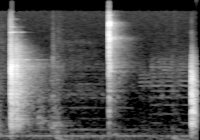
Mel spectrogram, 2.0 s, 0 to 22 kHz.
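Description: Two sharp metal clicks about a second apart, from the ball stud of an Anvil-30 ballhead being worked out through the top of its lower clamp half. The first click has a short ringing tail.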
